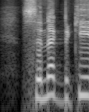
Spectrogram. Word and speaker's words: synecdoche: इसको सिनेक्डेकी इज the correct pronunciation of this word.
